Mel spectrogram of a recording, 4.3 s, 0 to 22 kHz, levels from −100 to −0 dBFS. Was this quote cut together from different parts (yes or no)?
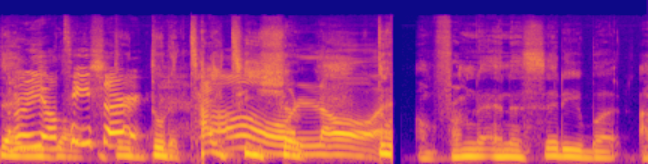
yes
